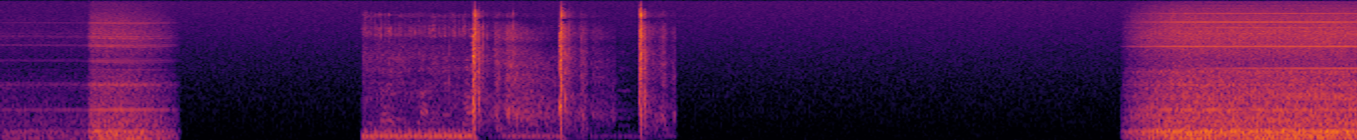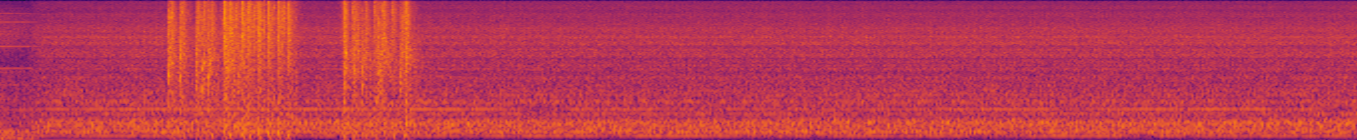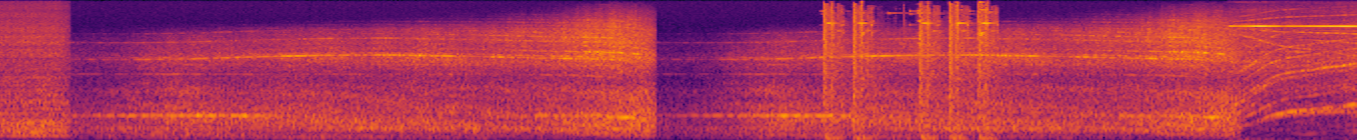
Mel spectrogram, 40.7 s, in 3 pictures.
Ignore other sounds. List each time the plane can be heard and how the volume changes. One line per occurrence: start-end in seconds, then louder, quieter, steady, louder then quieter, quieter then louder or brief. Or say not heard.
0.0-1.8 brief
11.2-40.6 steady.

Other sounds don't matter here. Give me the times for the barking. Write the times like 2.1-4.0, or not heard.
not heard.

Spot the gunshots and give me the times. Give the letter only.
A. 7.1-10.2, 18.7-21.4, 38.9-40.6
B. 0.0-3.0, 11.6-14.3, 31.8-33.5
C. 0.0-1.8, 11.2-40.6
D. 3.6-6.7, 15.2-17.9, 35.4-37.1
D.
